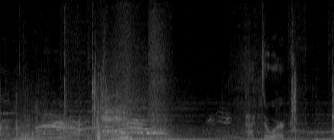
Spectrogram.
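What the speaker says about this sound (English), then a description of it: "Kitty. Feline. Meow meow." A cat-like monster in Monster Hunter Rise gives several wavering meows and yowls, some rising and falling in pitch, while a person talks over them.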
